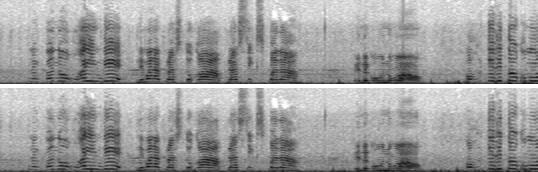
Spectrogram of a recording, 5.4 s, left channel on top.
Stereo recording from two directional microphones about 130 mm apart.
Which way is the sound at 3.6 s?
20° left (ahead or behind).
